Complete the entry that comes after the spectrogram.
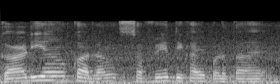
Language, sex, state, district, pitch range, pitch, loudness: Hindi, male, Uttar Pradesh, Shamli, 135-155 Hz, 145 Hz, -15 LUFS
